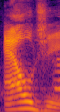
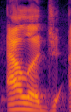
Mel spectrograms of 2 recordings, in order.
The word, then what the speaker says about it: algae: Oh, Yohei mispronounced algae. – Algae. – He's like allergy.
